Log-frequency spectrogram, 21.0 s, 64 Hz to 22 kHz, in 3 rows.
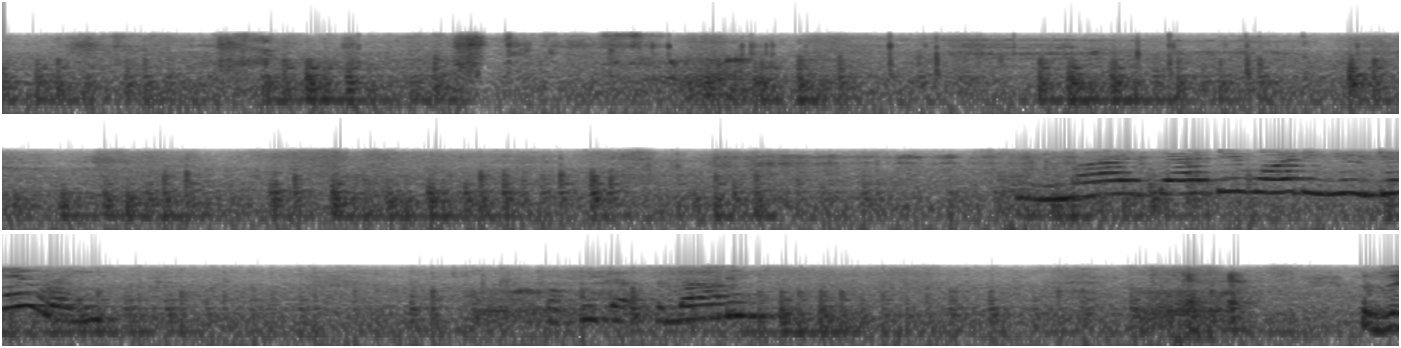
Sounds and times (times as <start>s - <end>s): Speech: 12.1s - 14.5s.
